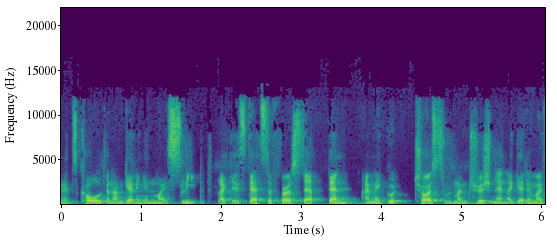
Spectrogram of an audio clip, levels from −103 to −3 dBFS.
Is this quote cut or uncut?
cut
